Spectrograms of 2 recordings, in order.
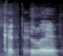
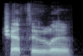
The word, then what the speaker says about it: Cthulhu: Is it Cthulhu? I guess Cthulhu, Chthulu. I don't know. I think Ch is incorrect.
